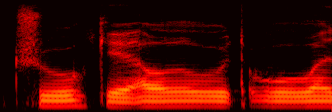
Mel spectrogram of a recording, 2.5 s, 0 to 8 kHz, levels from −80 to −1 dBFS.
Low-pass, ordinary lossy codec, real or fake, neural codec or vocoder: 7.2 kHz; MP3, 32 kbps; real; none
